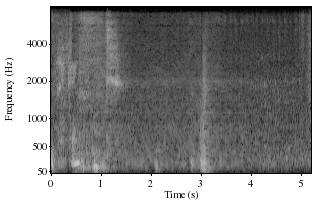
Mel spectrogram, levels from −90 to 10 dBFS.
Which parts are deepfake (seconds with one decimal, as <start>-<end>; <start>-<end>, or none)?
0.9-4.0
